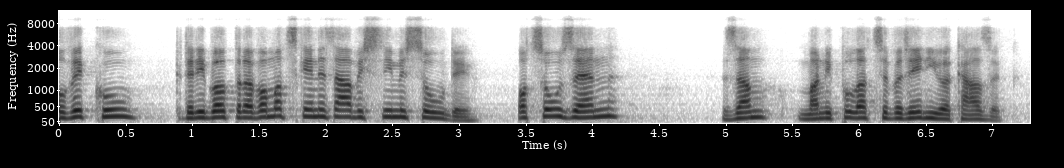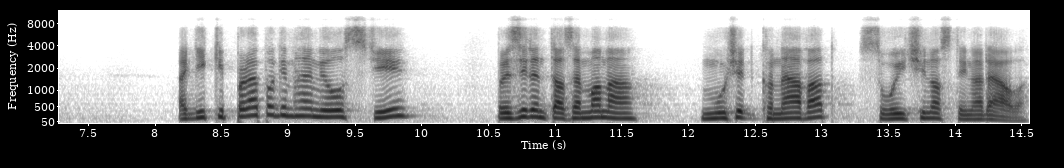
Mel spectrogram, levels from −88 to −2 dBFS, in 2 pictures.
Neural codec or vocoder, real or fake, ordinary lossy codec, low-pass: codec, 16 kHz, 0.2 kbps, FocalCodec; fake; Opus, 24 kbps; 7.2 kHz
